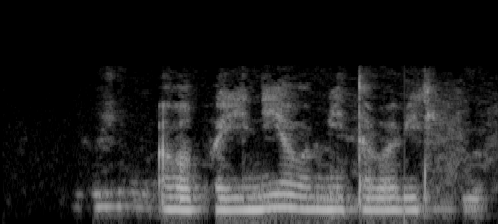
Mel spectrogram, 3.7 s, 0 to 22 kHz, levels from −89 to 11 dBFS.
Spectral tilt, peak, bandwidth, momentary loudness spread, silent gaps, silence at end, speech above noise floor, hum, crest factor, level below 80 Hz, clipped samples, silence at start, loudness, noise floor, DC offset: -5.5 dB/octave; -6 dBFS; 7 kHz; 14 LU; none; 0.1 s; 49 dB; none; 18 dB; -62 dBFS; under 0.1%; 0.7 s; -24 LUFS; -73 dBFS; under 0.1%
